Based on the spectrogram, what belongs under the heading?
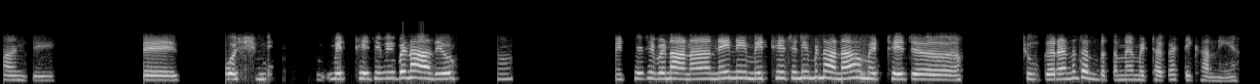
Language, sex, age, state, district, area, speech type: Punjabi, female, 45-60, Punjab, Gurdaspur, urban, conversation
